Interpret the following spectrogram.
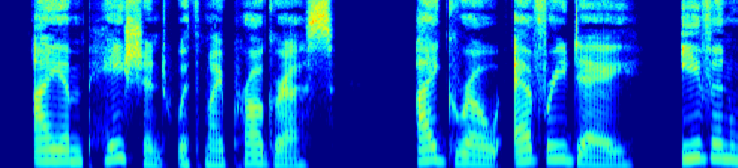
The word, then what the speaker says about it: progress: Progress, noun, versus progress, verb. Good.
